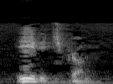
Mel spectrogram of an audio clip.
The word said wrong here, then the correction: Erich Fromm: Falei mal, né? Erich Fromm.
